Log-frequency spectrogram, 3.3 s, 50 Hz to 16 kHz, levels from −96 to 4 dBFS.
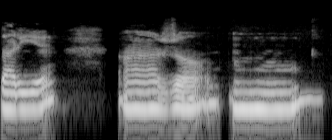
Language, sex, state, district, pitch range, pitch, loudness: Bengali, female, West Bengal, Paschim Medinipur, 180-225 Hz, 180 Hz, -19 LUFS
